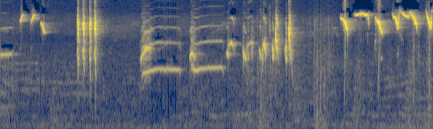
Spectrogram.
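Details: Brown-chested jungle flycatcher in full, persistent song, used as a lure and tutor recording, said to be in breeding condition and agitated: high whistled notes, a brief buzzy burst, then paired falling whistles and quick chirps near the end.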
